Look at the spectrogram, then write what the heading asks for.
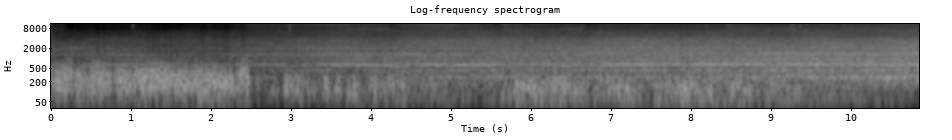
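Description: Newag Griffin EU160 electric locomotive hauling an Intercity passenger train as it runs into the platform, its rolling noise building as it approaches. A steady whine sets in about four seconds in.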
